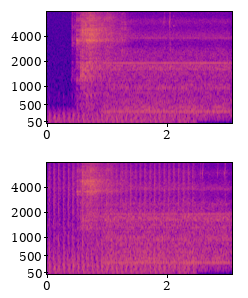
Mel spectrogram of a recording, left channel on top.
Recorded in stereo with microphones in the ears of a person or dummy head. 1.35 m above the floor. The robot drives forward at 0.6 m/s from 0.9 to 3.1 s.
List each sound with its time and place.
0.4 s crushing: 45° left (ahead or behind), 2.5 m; by 1.3 s 40° left (ahead or behind), 2.5 m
